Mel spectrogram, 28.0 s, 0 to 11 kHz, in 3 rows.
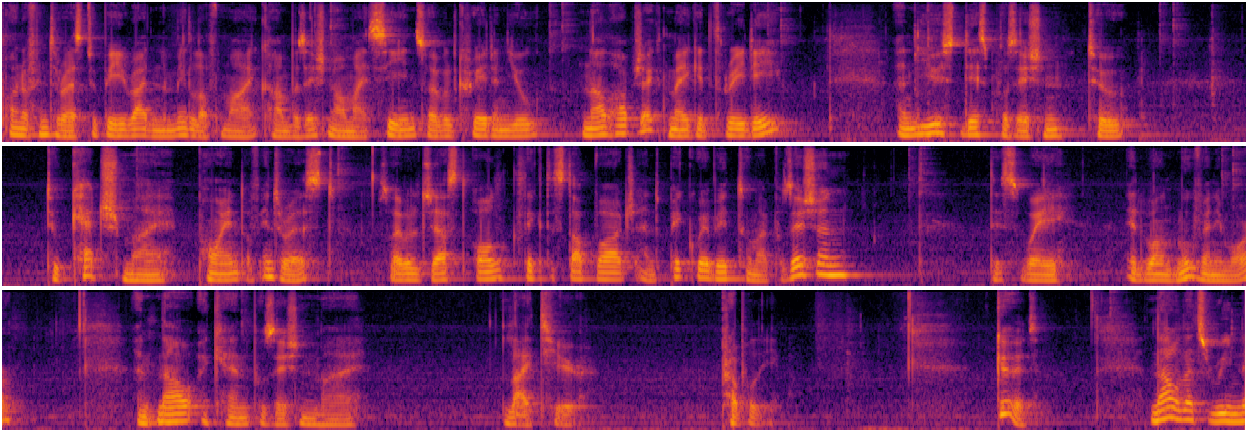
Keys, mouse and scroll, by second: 2.2 click, 6.8 p, 8.6-14.2 alt+drag, 16.0 click, 18.4-25.4 drag, 26.7 click, 26.8 click.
